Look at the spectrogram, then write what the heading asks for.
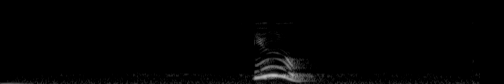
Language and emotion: Russian, neutral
